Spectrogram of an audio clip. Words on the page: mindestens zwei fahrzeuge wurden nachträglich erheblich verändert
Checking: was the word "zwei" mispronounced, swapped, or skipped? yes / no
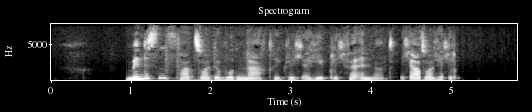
yes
